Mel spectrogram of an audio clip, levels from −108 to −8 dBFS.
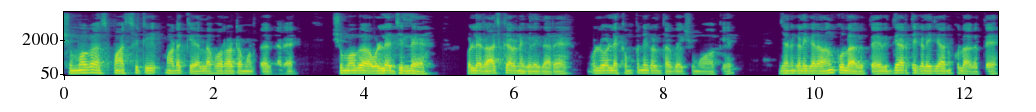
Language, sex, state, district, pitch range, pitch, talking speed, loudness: Kannada, male, Karnataka, Shimoga, 105-120 Hz, 115 Hz, 130 wpm, -16 LUFS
